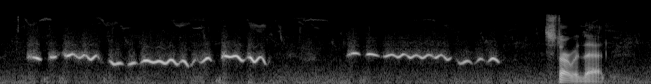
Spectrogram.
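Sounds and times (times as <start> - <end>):
person whistling imitating bird calls: 0.2 - 5.1
speech: 5.6 - 6.2.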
